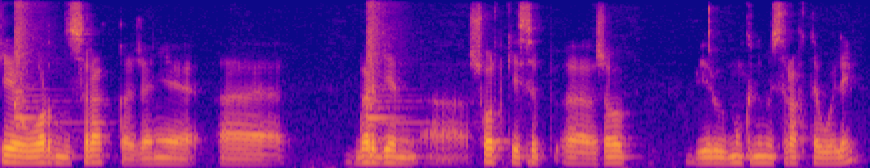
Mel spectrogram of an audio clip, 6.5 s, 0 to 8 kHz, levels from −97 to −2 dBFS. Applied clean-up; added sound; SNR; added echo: none; Snare drum; 15 dB; none.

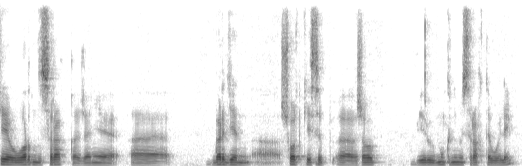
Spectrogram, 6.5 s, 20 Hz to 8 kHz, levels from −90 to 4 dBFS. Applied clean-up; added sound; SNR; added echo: none; none; none; none.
